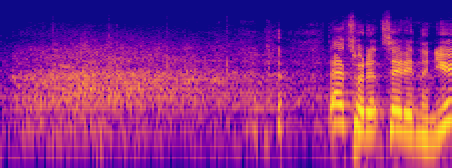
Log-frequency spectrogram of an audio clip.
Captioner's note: laughter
